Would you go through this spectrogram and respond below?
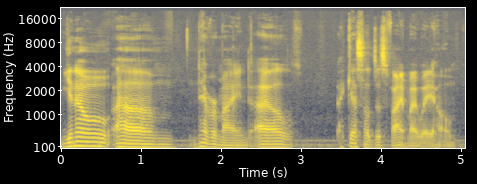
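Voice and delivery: disappointed, giving up softly; dejected, fading. Acted.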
